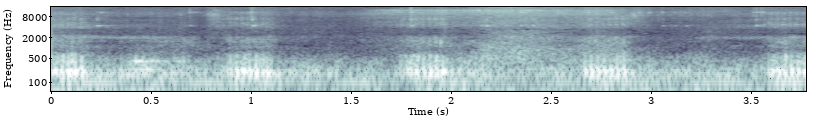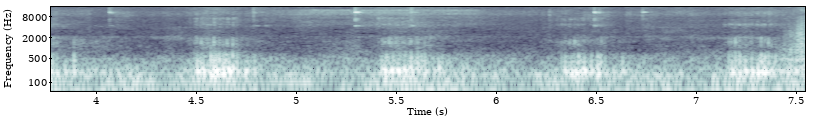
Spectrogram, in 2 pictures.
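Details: Domestic cat purring, a low rumbling throb pulsing roughly once per second with rhythmic swells on each breath, some faint hiss in the background.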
